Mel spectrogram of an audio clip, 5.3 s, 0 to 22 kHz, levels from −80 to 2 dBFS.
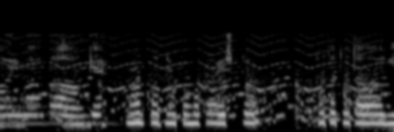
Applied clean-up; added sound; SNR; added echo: classical method spectral subtraction.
